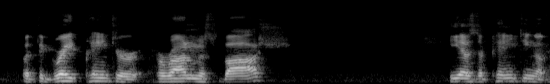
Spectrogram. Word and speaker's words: Hieronymus Bosch: Claudia from Germany who says how do you pronounce the guy's name? Hieronymus? Hieronymus Bosch.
